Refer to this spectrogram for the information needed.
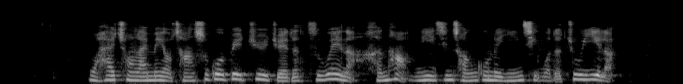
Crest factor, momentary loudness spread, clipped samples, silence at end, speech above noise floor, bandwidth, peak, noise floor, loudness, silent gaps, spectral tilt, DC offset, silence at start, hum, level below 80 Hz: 22 dB; 7 LU; under 0.1%; 0.65 s; 42 dB; 8.4 kHz; -8 dBFS; -71 dBFS; -29 LUFS; none; -3.5 dB/octave; under 0.1%; 0.9 s; none; -68 dBFS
